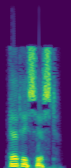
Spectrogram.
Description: Etacist \E"ta*cist\, n. One who favors etacism.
